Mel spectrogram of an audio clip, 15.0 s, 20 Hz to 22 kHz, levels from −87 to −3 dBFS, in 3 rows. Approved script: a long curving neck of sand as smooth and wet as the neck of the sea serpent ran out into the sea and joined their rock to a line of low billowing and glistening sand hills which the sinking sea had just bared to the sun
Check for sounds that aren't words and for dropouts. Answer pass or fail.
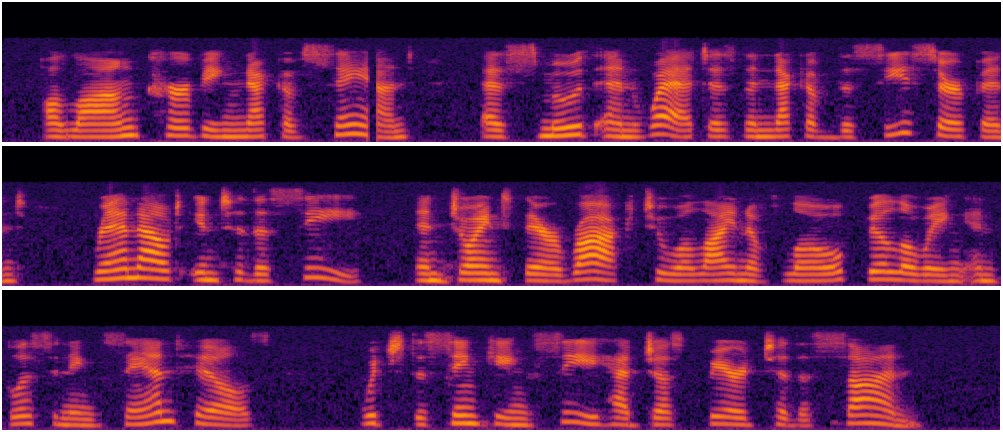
fail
